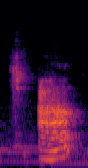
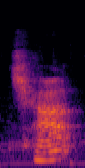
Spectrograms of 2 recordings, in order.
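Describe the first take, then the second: First: The ch is released with a sharp explosive pop. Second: The ch is followed by a puff of air. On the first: "el fonema ya reforzado" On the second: "En el segundo caso encontramos el aspirado"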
